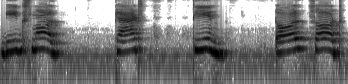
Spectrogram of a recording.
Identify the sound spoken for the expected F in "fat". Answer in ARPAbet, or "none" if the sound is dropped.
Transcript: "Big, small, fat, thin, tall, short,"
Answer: P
